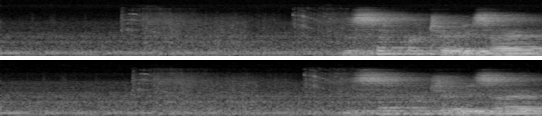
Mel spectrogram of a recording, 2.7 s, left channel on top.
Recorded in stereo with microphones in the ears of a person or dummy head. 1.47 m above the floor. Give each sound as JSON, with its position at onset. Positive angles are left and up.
{"t": 1.7, "sound": "a man speaking", "side_deg": 50, "distance_m": 0.5}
